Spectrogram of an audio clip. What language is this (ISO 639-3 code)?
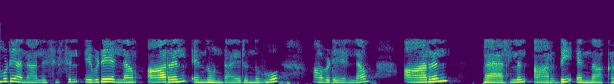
mal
